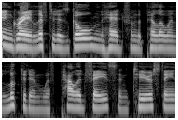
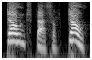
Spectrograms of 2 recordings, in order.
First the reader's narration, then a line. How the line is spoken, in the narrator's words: he cried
